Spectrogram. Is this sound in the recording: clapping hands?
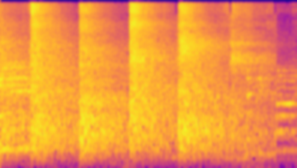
yes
